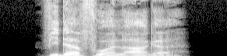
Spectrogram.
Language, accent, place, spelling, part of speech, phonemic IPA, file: German, Germany, Berlin, Wiedervorlage, noun, /ˌviːdɐˈfoːɐ̯ˌlaːɡə/, De-Wiedervorlage.ogg
- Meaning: 1. resubmission; the act of handing in a document again 2. a file in an office where documents are kept on hold for resubmission, especially by a secretary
